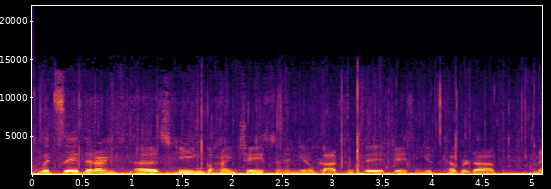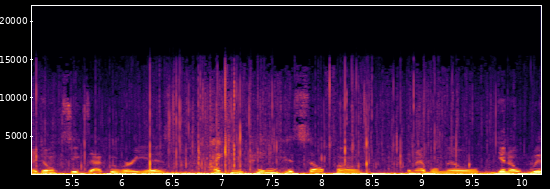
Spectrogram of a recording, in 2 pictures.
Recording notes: It was windy and snowing so if you hear noise in this episode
